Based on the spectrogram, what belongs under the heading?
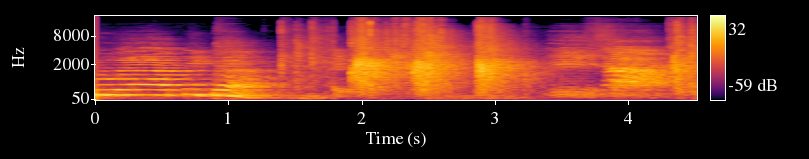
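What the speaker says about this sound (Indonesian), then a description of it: "Ayo, siap-siap untuk tepuk semangat." A classroom of students does a rhythmic spirit clap, with bursts of group clapping and chanted voices alternating in a patterned beat after a drawn-out sung cue.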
